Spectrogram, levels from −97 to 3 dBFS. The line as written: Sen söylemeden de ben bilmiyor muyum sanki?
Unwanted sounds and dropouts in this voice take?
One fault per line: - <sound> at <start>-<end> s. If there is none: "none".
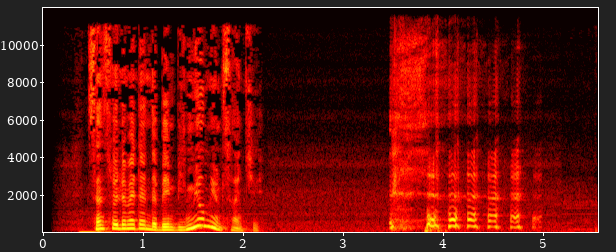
- laugh at 3.5-5.0 s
